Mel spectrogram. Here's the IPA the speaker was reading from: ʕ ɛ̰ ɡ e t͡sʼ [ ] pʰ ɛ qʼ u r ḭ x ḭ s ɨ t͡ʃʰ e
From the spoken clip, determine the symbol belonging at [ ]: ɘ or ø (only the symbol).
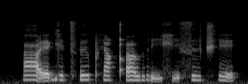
ɘ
